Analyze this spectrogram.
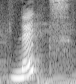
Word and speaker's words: net: Entonces, en el caso de net y muet, doblamos la T y podéis escuchar que cuando digo net, la forma masculina suena la T. Eso es muy raro, no es usual.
